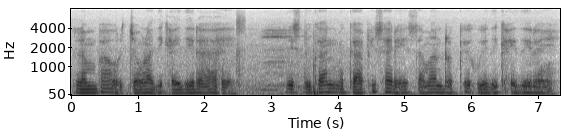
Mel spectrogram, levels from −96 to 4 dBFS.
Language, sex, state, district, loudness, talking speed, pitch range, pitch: Hindi, male, Delhi, New Delhi, -18 LUFS, 155 wpm, 105-120 Hz, 110 Hz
